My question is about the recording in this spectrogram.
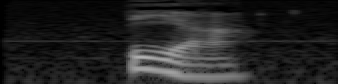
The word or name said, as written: Pia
